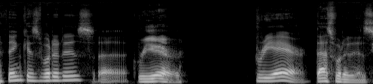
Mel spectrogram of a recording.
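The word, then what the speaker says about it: Gruyère: So as far as a cheese rating, I'm gonna give it a how's this pronounced? Gruyere, I think is what it is. Gruyere.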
